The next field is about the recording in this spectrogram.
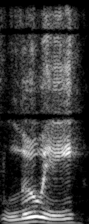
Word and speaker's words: Louis: It's Louis, like the French way.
